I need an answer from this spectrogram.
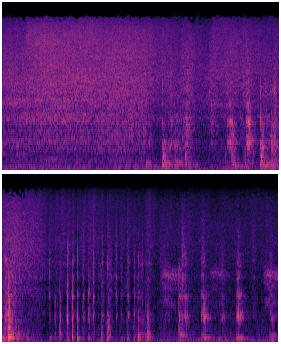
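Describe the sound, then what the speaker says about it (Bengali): Hot milk hits semolina frying in a pan for halwa, setting off a loud, steady sizzle for a few seconds, then giving way to bubbling and uneven stirring scrapes. "গরম দুধ দিয়ে দিচ্ছি"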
